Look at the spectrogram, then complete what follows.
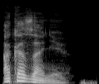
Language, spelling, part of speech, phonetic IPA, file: Russian, оказание, noun, [ɐkɐˈzanʲɪje], Ru-оказание.ogg
- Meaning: rendering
